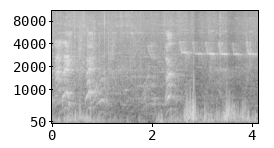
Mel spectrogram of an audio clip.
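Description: Indistinct men's voices close by, with knocks in the middle and a steady high tone through the second half.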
